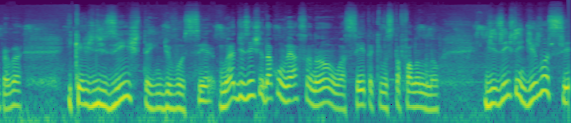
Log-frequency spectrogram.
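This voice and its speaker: A man reflecting aloud in a casual, animated way, with many restarts and tag questions. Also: a little high, slight background noise. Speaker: vlogger sharing recovery reflections.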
